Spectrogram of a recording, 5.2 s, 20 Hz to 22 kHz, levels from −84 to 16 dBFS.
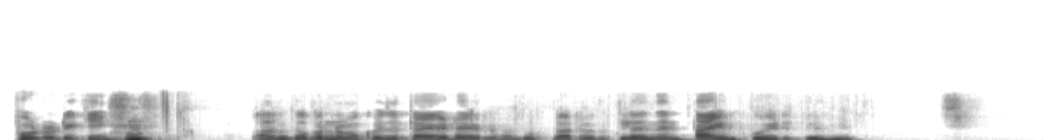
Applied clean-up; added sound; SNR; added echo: neural mask model DeepFilterNet 3.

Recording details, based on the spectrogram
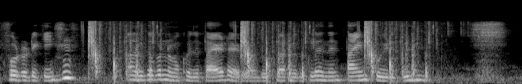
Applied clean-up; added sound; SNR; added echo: none; Shatter; 2 dB; none.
